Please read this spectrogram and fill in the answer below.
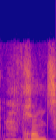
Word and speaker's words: Frans: Franz, hein, je le prononce correctement. Oui, Franz avec un S. Ah, Franz.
